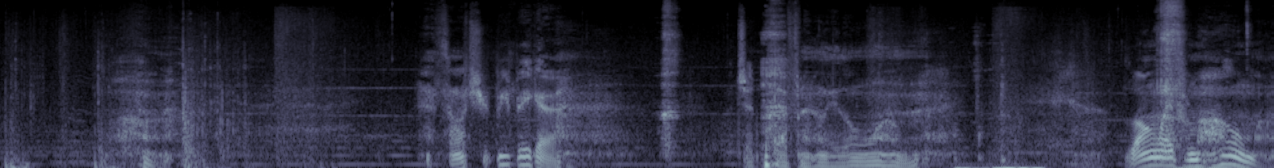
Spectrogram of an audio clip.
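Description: A young man talks calmly into a microphone.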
